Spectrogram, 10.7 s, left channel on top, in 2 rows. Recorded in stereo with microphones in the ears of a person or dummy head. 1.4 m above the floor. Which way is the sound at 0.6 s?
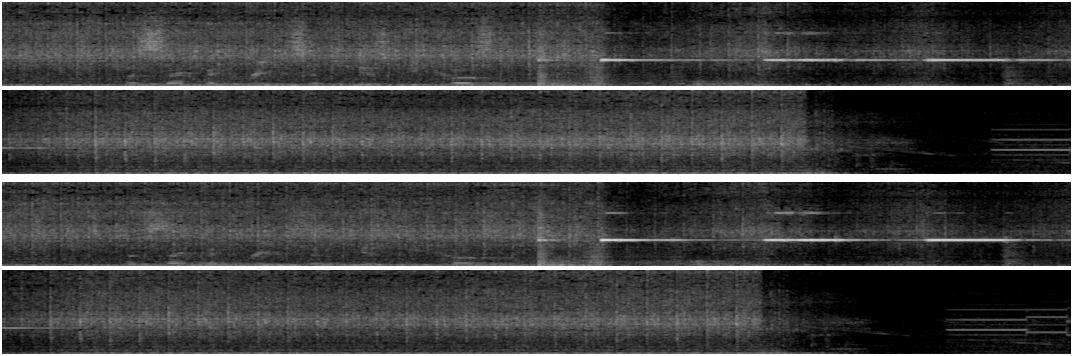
45° left (ahead or behind).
